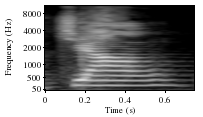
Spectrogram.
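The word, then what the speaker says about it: 江: So this is a big river, pronounced as Jiang.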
